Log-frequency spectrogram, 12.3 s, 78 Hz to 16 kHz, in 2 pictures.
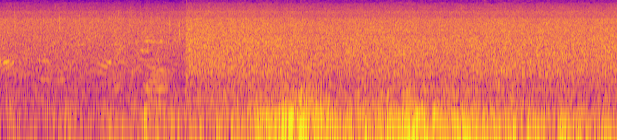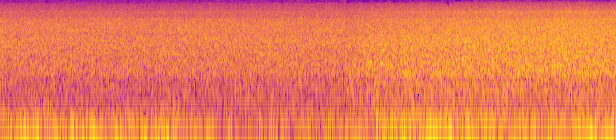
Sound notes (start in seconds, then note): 1.7 thunder Rumbling more intensely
